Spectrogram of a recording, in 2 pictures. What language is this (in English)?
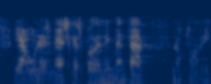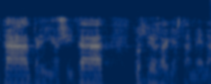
Catalan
